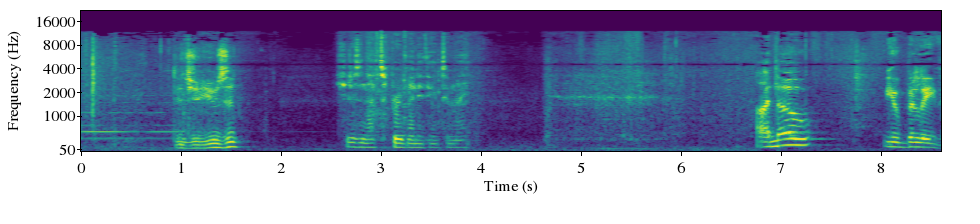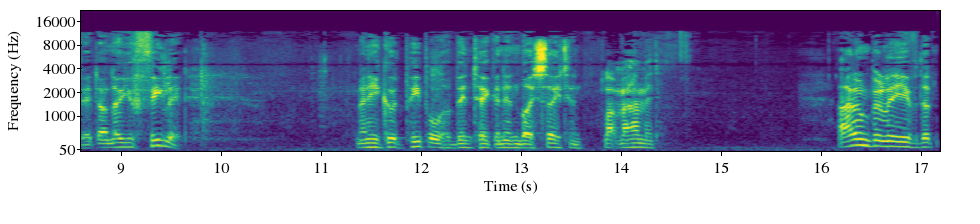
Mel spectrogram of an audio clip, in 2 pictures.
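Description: An elderly man speaks calmly and nearby.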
